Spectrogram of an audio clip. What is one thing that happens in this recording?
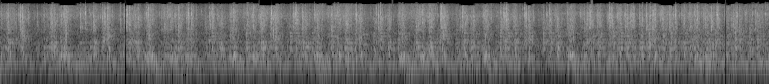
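Many frame drums beat a fast, steady rhythm together outdoors.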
